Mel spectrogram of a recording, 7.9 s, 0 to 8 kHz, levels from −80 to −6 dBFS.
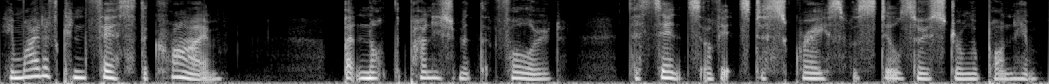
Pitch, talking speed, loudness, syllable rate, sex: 210 Hz, 175 wpm, -19 LUFS, 5.3 syllables/s, female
